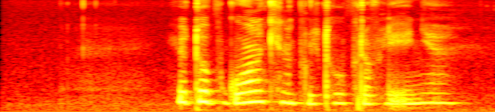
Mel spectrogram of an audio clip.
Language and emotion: Russian, sad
